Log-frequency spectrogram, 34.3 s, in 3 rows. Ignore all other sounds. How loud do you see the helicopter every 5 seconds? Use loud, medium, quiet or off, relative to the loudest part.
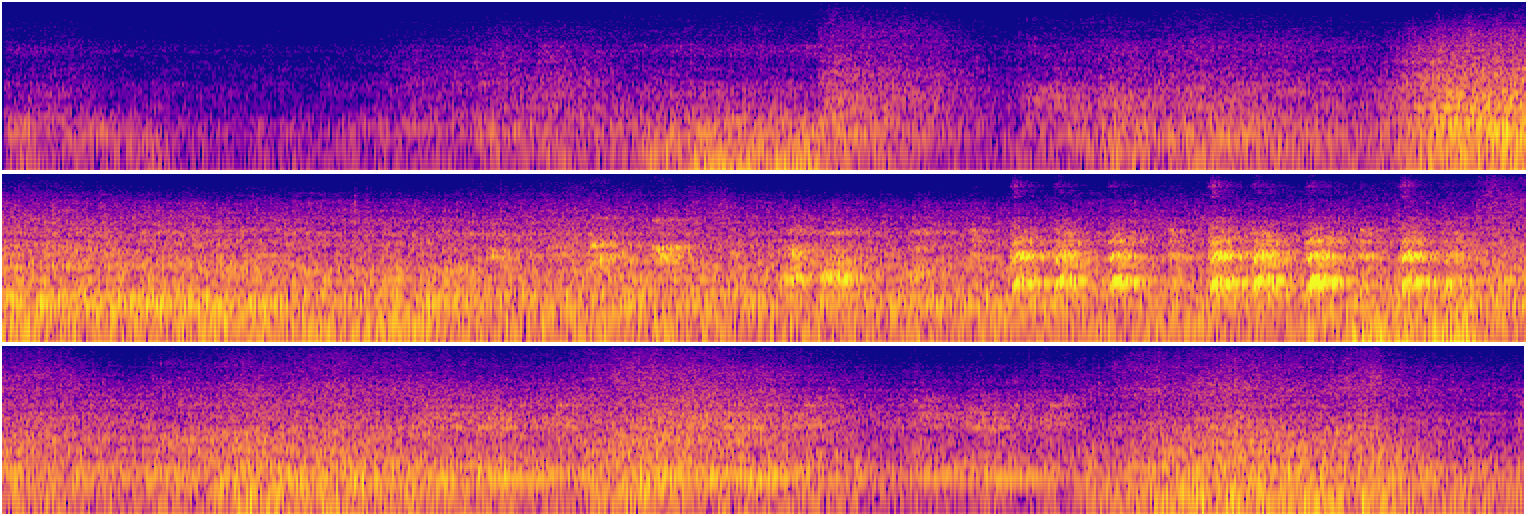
off, off, loud, loud, medium, medium, medium.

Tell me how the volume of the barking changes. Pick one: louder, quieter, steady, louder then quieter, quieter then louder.
louder.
